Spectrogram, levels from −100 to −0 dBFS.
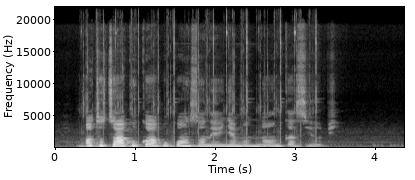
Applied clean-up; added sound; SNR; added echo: none; Mechanisms; 11 dB; none.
